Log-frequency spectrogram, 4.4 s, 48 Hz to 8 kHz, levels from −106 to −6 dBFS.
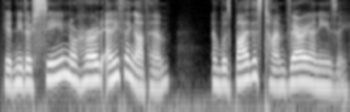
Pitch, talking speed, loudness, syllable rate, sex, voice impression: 185 Hz, 220 wpm, -17 LUFS, 5.8 syllables/s, female, very feminine, very adult-like, middle-aged, thin, tensed, slightly powerful, slightly dark, very hard, very clear, very fluent, slightly raspy, slightly cute, cool, very intellectual, refreshing, very sincere, very calm, friendly, reassuring, unique, very elegant, wild, very sweet, slightly lively, kind, slightly sharp, slightly modest, light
